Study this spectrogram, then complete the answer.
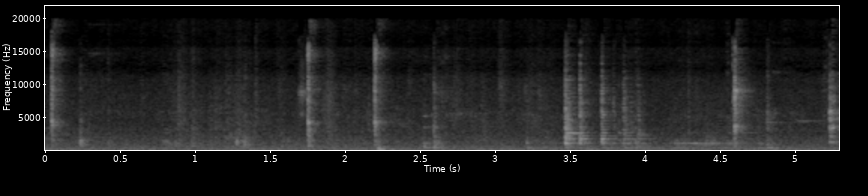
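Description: Clicks from a gas stove igniter, sharp irregular ticks at close range over faint kitchen background, with a little clatter of pots.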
